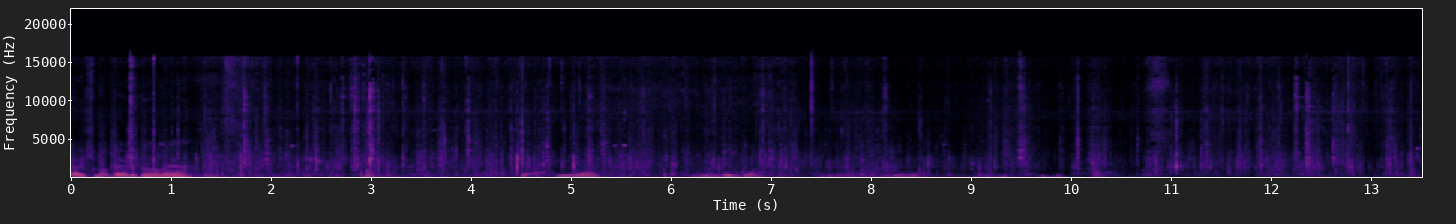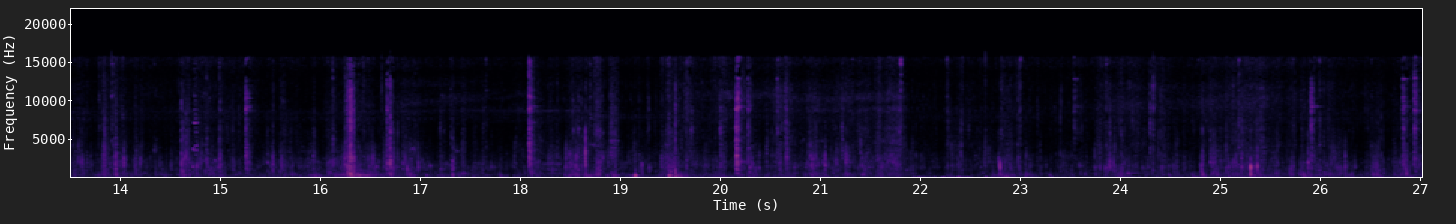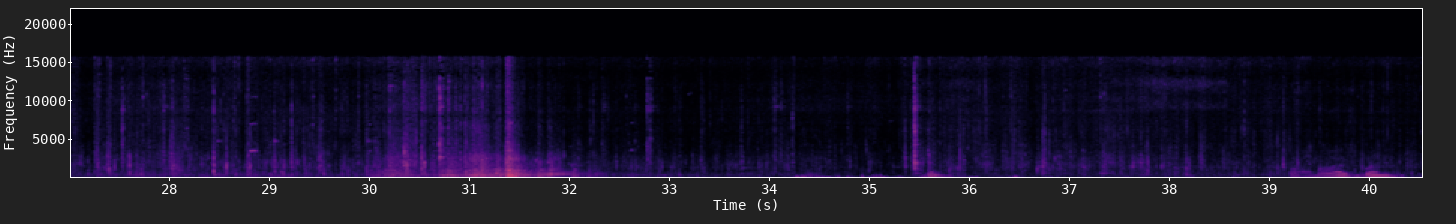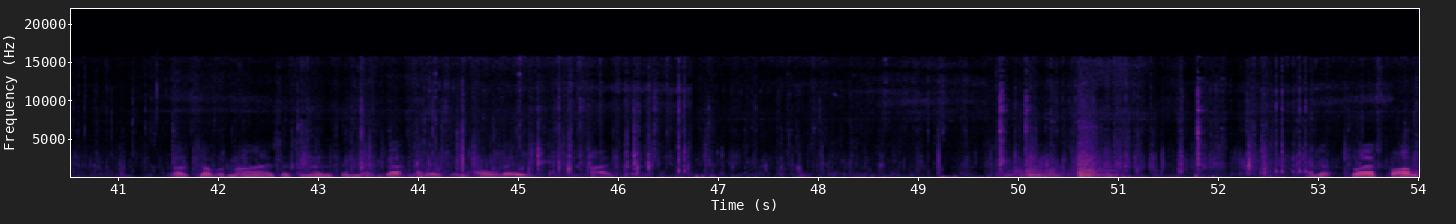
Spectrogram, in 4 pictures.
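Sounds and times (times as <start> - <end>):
clicks and rattles of wagon: 0.0 - 54.0
wagon rolling on gravel: 0.0 - 54.0.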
